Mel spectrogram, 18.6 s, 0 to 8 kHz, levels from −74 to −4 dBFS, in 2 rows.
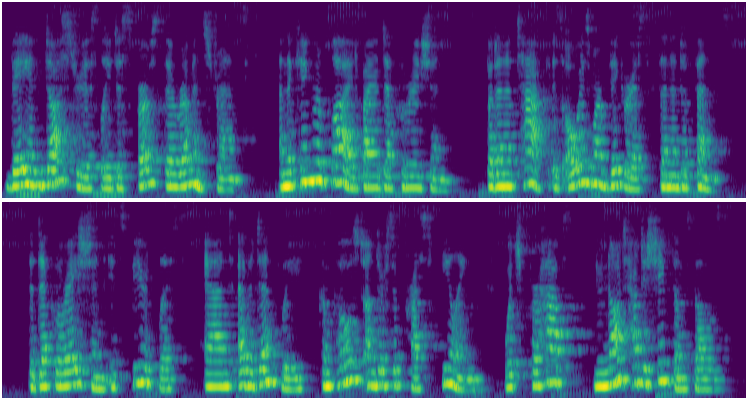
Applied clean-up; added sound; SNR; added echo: classical method WPE with log-MMSE.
